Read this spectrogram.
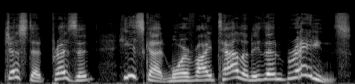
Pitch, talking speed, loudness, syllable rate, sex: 225 Hz, 150 wpm, -18 LUFS, 4.0 syllables/s, male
